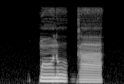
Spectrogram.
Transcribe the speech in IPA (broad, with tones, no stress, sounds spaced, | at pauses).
k͡p ɔ̃˦ ɾ o˦˨ ɡ a˨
